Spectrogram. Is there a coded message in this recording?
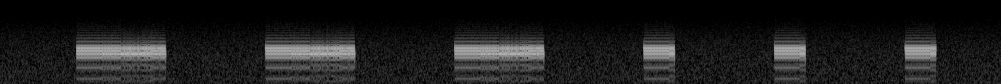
Yes: Emergency Alert System (SAME) tones (header bursts, then end-of-message bursts) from 0.8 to 9.4 s, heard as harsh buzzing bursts, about 520.83 baud.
